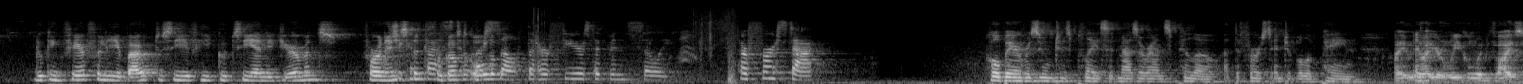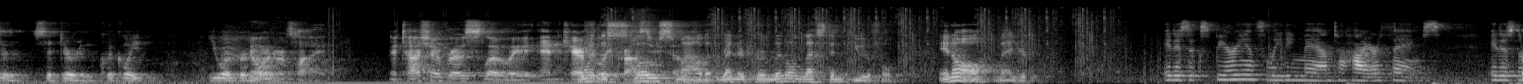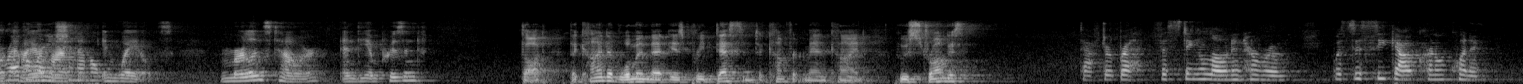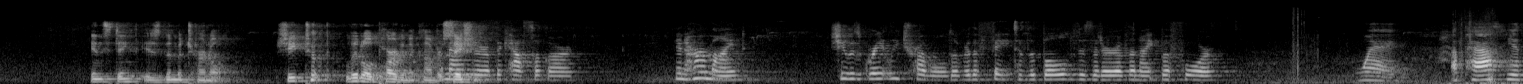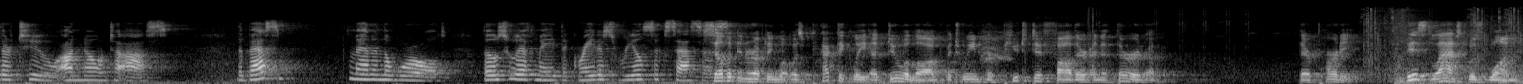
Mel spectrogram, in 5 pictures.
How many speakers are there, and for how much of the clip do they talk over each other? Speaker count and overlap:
eight, about 7%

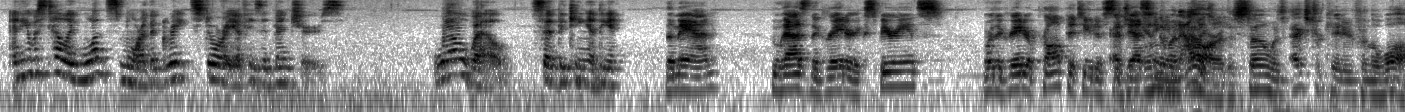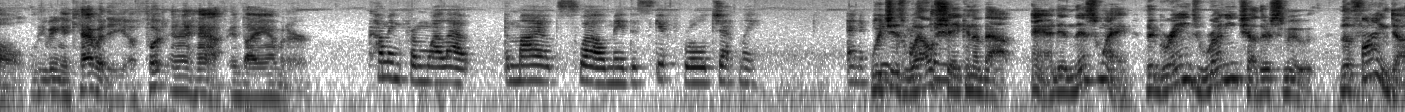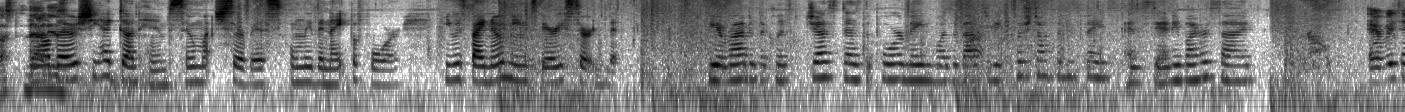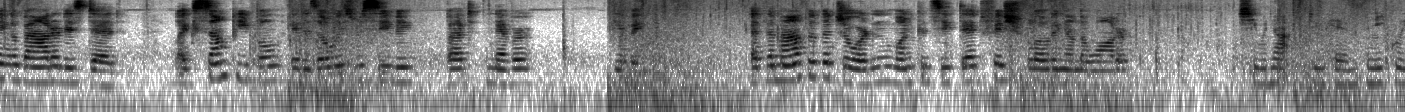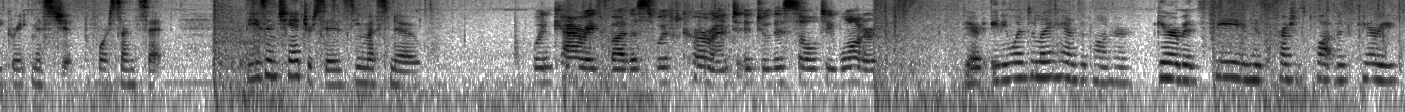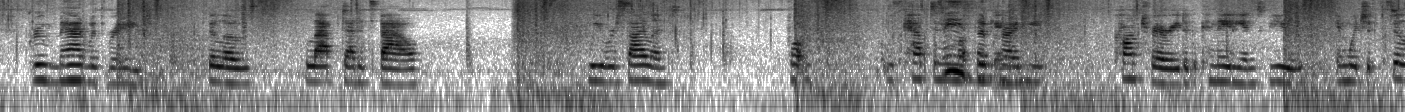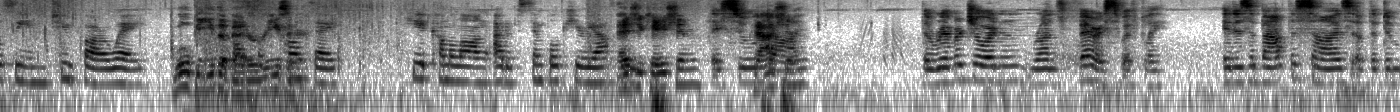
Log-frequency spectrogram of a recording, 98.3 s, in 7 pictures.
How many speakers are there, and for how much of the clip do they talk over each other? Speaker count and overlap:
eight, about 7%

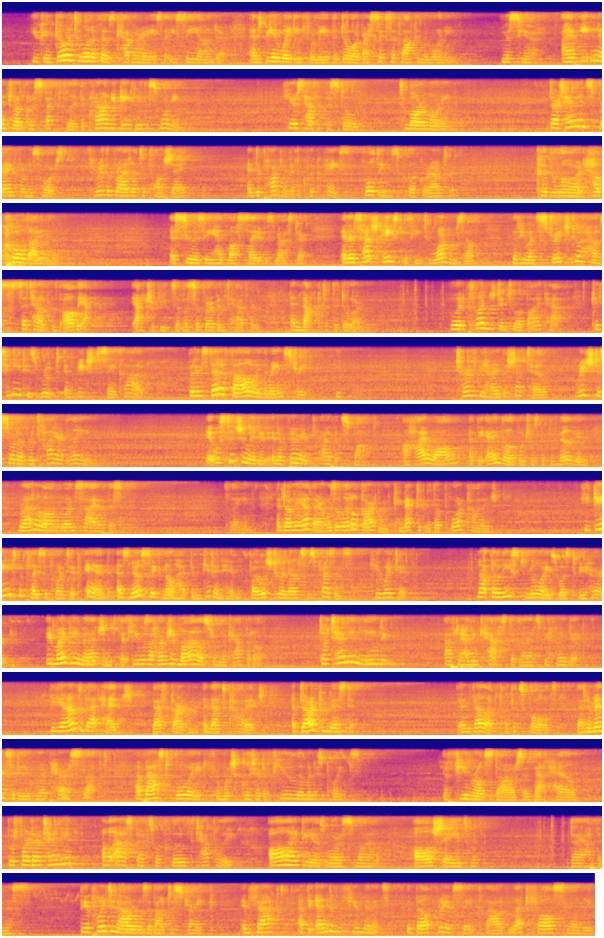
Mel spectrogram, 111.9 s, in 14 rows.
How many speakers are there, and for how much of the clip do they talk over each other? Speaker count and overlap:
one, no overlap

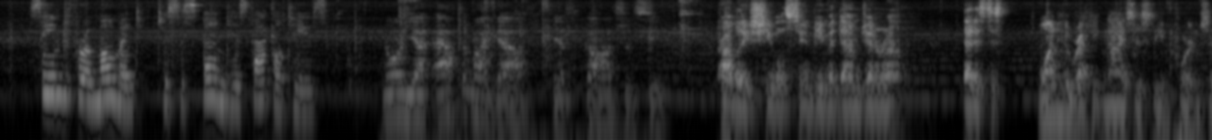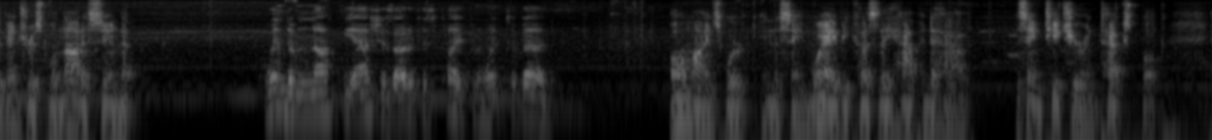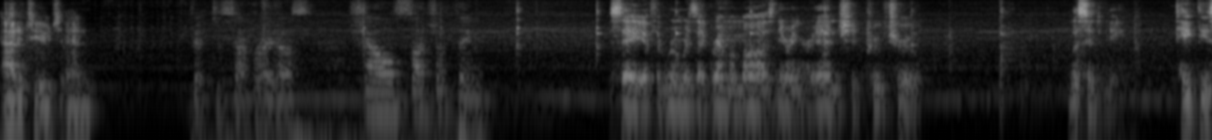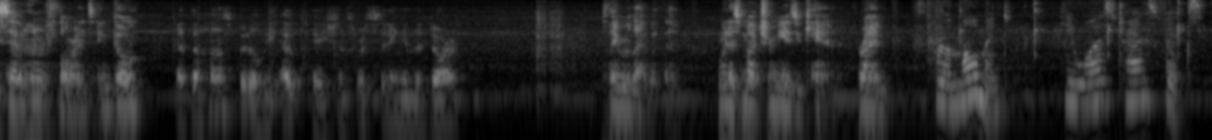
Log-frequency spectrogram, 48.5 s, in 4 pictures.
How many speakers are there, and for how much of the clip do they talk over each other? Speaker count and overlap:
five, no overlap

